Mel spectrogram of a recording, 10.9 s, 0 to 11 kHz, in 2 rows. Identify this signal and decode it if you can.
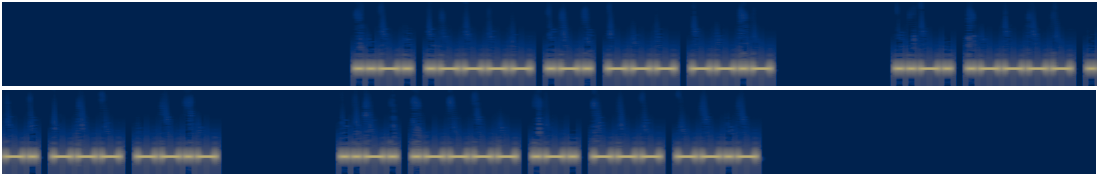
Morse code, heard as a keyed tone, about 40 wpm, 700 Hz. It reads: F1ROQ F1ROQ F1ROQ
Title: DXCC-100 Call Signs - 5 Characters - Repeated 3x - 40wpm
